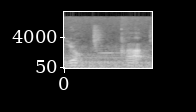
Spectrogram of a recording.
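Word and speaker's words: 四日: nanoka tanggal 8 Yoka nah ini harus antara tanggal 4 sama tanggal 8 pelafalannya harus jelas kalau tanggal 4 tadi apa Yoka ya double K kalau tanggal 8 Yoka jadi panjang vokal o-nya Yoka tanggal 9 kokonoka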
